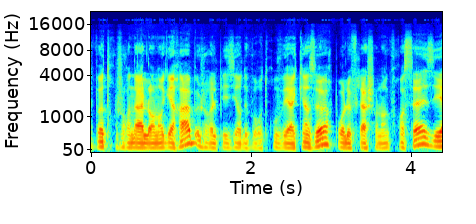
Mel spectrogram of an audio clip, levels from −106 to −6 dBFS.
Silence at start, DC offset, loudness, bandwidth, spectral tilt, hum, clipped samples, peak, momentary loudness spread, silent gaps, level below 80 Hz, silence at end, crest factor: 0 s; under 0.1%; -28 LUFS; 13.5 kHz; -6 dB/octave; none; under 0.1%; -6 dBFS; 10 LU; none; -52 dBFS; 0 s; 22 dB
